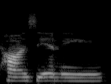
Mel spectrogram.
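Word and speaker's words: Hans Jenny: inspired you and their studies in sound, like Hans Sieni, yeah, that's how you say his name.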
